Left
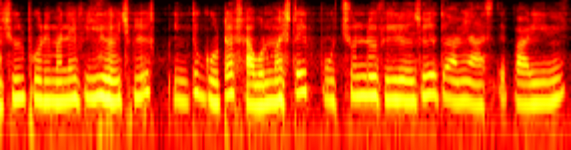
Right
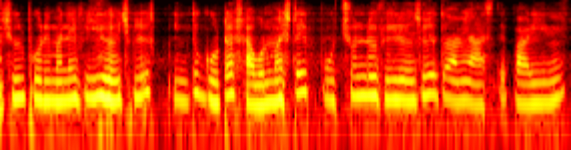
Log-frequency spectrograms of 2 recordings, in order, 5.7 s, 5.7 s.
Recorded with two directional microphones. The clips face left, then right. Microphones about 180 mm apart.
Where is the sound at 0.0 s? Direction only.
50° left (ahead or behind).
